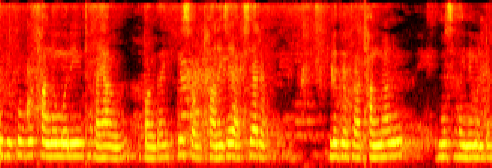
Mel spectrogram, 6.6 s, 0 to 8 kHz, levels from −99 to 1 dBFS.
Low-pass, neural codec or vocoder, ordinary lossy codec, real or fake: 7.2 kHz; none; AAC, 32 kbps; real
